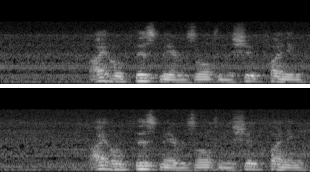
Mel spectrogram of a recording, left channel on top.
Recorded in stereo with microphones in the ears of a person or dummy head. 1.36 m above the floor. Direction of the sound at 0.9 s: 15° left (ahead or behind).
